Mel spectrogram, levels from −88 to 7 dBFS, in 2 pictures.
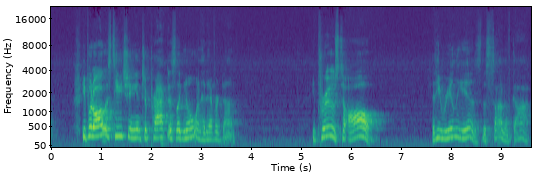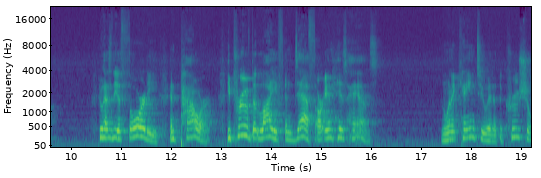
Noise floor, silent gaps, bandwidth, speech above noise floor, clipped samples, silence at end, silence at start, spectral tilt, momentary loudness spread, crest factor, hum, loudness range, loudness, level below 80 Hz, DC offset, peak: -53 dBFS; none; over 20 kHz; 32 dB; under 0.1%; 0 s; 0.5 s; -6 dB/octave; 16 LU; 22 dB; none; 8 LU; -22 LUFS; -54 dBFS; under 0.1%; 0 dBFS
